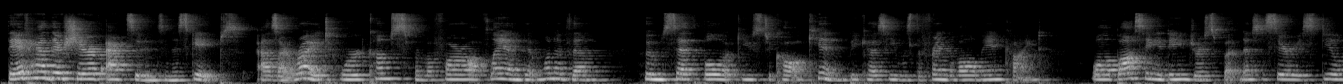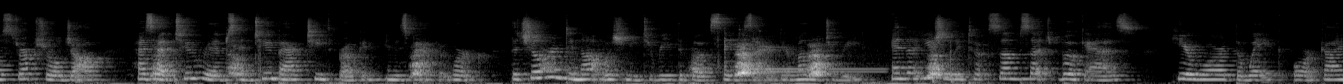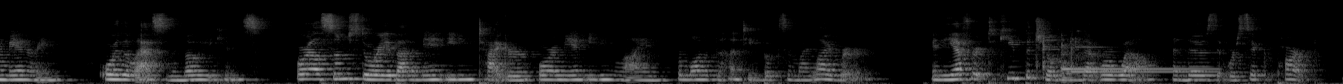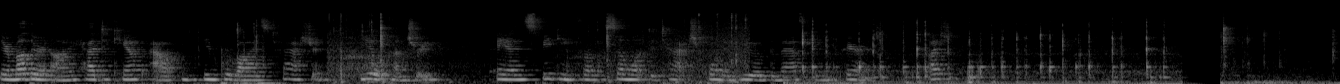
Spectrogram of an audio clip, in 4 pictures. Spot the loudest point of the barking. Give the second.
21 s.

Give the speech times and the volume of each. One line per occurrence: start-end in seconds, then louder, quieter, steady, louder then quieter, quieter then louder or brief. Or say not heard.
0.1-49.9 quieter.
